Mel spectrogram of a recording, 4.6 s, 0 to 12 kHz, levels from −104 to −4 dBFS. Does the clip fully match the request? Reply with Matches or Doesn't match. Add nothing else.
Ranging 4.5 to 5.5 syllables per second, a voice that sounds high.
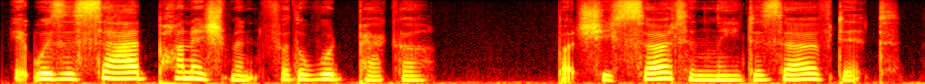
Matches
